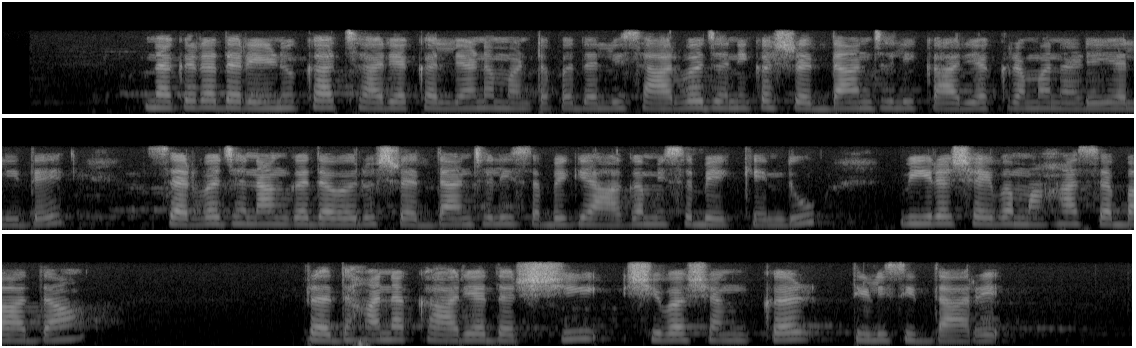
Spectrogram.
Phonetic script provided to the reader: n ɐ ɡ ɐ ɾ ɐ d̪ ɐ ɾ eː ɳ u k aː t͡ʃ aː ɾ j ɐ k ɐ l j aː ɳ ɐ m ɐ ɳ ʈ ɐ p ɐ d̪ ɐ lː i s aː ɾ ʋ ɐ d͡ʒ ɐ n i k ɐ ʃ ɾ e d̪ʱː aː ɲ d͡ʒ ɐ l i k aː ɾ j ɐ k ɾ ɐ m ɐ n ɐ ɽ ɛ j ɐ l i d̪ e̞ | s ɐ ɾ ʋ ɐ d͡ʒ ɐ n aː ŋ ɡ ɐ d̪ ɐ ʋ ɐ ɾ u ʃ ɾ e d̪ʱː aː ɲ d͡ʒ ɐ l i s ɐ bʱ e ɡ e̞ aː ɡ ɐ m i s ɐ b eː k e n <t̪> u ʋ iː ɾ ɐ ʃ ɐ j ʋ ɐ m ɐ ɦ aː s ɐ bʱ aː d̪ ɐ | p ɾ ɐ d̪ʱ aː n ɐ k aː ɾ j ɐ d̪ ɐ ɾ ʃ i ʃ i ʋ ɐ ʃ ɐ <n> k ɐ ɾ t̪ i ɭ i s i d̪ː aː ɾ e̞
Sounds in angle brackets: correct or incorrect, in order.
incorrect, incorrect

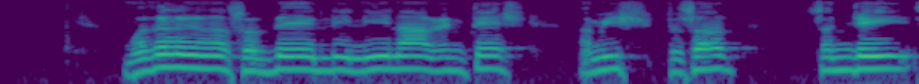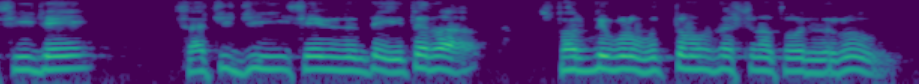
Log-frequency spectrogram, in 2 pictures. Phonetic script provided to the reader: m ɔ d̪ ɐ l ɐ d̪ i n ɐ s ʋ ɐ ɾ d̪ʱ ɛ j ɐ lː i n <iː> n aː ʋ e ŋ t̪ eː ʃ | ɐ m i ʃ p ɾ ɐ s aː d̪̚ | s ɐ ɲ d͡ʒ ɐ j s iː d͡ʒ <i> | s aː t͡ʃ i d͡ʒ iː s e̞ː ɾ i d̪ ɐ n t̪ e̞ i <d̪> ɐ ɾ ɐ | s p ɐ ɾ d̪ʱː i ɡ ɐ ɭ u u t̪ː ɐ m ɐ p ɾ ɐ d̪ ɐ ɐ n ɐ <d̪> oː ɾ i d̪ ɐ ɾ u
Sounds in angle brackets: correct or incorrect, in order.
correct, incorrect, incorrect, incorrect

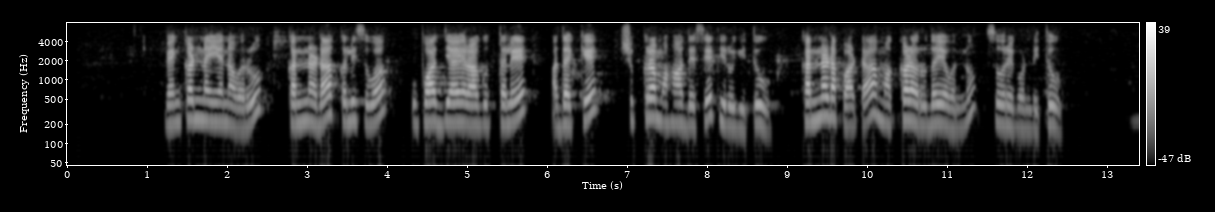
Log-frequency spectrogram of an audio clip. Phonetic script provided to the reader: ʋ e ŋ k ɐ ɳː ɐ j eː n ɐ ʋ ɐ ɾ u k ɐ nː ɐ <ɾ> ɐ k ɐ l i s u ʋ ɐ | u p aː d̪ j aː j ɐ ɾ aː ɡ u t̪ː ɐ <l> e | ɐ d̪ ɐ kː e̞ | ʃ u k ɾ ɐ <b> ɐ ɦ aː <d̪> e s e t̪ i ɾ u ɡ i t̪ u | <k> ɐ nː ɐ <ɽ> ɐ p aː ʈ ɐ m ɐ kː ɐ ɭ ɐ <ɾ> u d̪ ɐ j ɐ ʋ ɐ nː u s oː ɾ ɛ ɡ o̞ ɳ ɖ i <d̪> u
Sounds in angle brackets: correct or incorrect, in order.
incorrect, correct, incorrect, correct, correct, correct, correct, incorrect

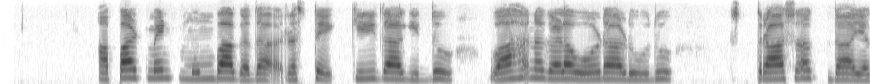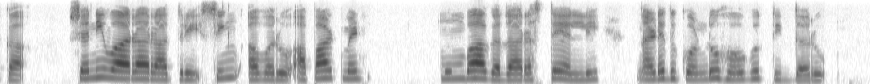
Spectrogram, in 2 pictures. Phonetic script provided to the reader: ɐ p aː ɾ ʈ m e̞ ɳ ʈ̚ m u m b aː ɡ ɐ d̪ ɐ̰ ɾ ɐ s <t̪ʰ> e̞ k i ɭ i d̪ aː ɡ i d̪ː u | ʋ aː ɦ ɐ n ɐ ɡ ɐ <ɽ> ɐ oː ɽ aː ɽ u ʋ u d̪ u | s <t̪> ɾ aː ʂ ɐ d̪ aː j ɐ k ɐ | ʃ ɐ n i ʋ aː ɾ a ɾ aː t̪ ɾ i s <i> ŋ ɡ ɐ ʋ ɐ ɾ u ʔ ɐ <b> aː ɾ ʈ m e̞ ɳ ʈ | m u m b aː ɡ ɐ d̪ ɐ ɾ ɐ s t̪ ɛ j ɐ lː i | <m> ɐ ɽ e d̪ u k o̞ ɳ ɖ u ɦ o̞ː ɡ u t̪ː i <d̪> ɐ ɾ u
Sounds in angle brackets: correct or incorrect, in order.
incorrect, incorrect, correct, correct, incorrect, incorrect, incorrect

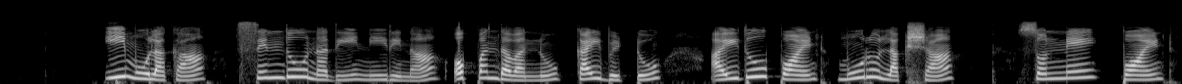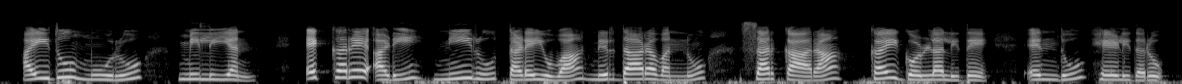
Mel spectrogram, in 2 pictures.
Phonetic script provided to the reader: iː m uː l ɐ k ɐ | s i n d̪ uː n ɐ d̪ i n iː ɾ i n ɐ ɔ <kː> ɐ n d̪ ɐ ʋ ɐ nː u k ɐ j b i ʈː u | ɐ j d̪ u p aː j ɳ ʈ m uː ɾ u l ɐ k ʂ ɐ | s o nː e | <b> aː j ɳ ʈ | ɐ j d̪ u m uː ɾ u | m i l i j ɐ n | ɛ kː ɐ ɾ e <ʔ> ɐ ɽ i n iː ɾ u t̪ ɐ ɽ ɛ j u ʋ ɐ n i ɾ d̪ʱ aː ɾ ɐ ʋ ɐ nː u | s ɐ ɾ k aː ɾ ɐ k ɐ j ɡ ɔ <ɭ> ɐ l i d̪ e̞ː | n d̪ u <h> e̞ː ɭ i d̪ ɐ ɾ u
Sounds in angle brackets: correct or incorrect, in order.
incorrect, incorrect, correct, incorrect, correct

